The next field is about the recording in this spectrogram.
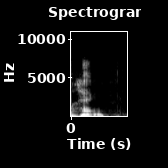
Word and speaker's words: Heng: Rachel Heng.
